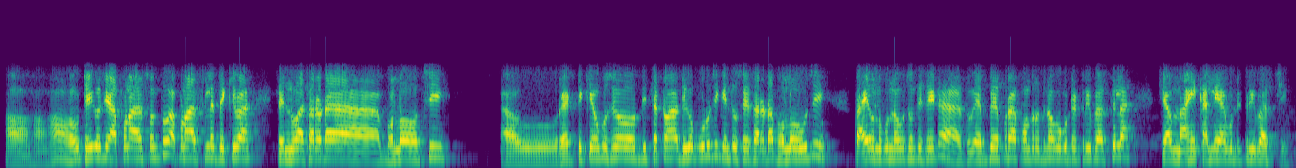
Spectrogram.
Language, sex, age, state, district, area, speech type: Odia, male, 30-45, Odisha, Kandhamal, rural, conversation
